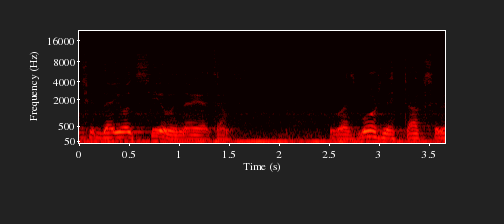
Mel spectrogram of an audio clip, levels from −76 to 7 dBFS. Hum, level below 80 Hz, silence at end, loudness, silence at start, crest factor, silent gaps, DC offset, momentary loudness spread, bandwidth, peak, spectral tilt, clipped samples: none; -52 dBFS; 0 s; -46 LUFS; 0 s; 14 dB; none; under 0.1%; 11 LU; over 20 kHz; -32 dBFS; -7 dB/octave; under 0.1%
